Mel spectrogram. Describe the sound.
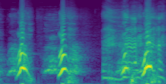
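A person imitates a dog barking into a microphone: two sharp, loud barks in quick succession, a brief pause, then a longer, rougher run of growly barking.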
